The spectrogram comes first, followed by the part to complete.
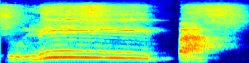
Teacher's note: Eu passei mais tempo no li. Se eu passei mais tempo no li, é uma paroxítona, porque a sílaba tônica mais forte é no li, que é a penúltima sílaba.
